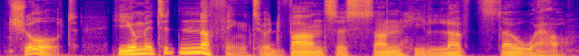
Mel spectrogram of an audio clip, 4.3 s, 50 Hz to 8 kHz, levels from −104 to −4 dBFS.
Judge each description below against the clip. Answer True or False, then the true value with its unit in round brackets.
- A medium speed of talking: True (180 wpm)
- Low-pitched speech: True (100 Hz)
